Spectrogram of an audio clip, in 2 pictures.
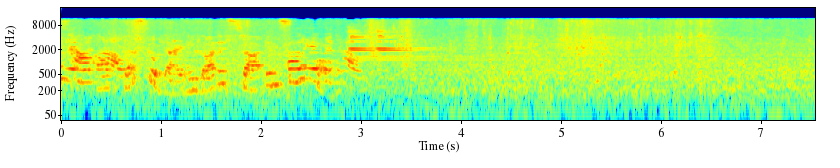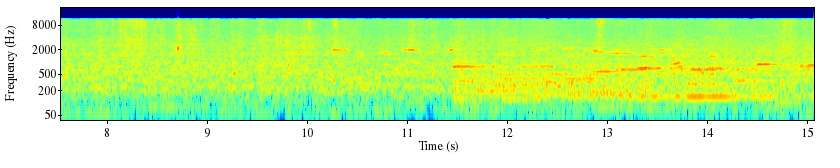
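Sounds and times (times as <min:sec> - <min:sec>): water rushing along boat hull: 0:00.0 - 0:15.0.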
